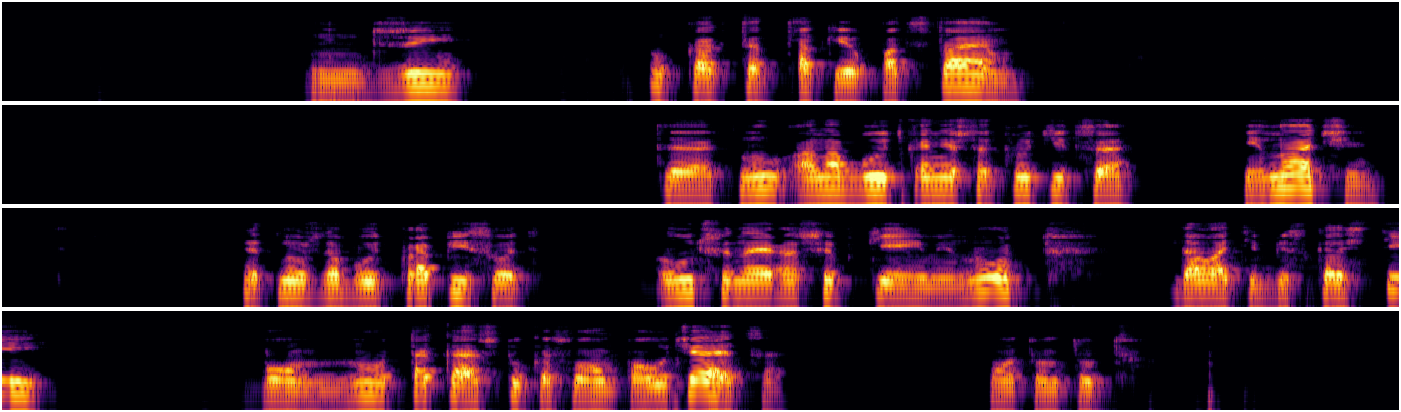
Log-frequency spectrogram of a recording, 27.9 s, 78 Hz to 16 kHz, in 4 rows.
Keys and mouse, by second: 0.5 click, 2.8 click, 3.3-5.7 middle drag, 11.5 KP_3.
